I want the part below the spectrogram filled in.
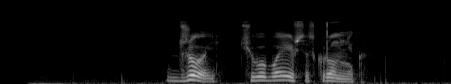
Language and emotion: Russian, neutral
